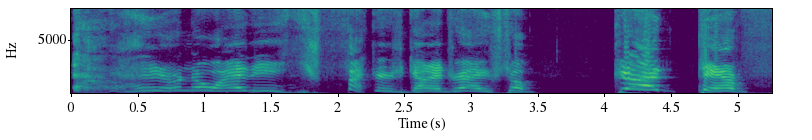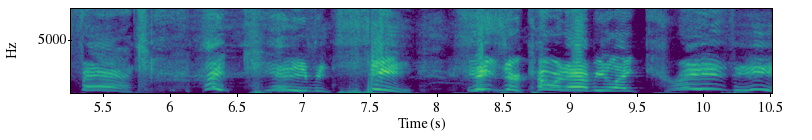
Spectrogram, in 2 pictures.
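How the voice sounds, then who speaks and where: A man's put-on character voice, extremely high-pitched and grumpy in tone, at a very slow pace. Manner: grumpy, complaining.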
